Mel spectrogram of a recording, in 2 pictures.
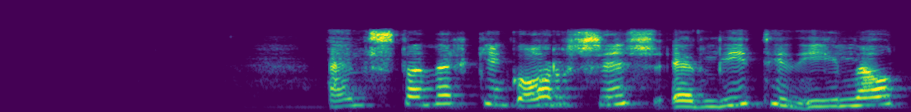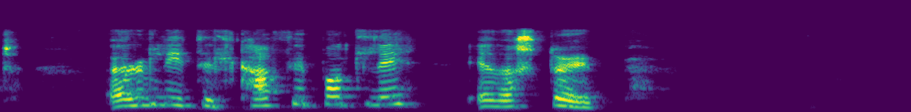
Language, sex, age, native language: Icelandic, female, 60-69, Icelandic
